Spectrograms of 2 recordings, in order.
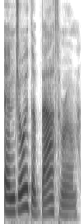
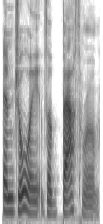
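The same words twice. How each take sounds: First: Slowly. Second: Drawn-out "Enjoy the bathroom"; slow teasing repeat. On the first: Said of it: "slowly this time". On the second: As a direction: stretch each word to tease him. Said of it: "Grantaire says again". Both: A narrator's reading.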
